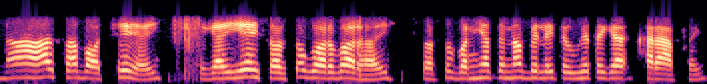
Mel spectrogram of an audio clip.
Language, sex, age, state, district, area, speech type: Maithili, female, 30-45, Bihar, Sitamarhi, urban, conversation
